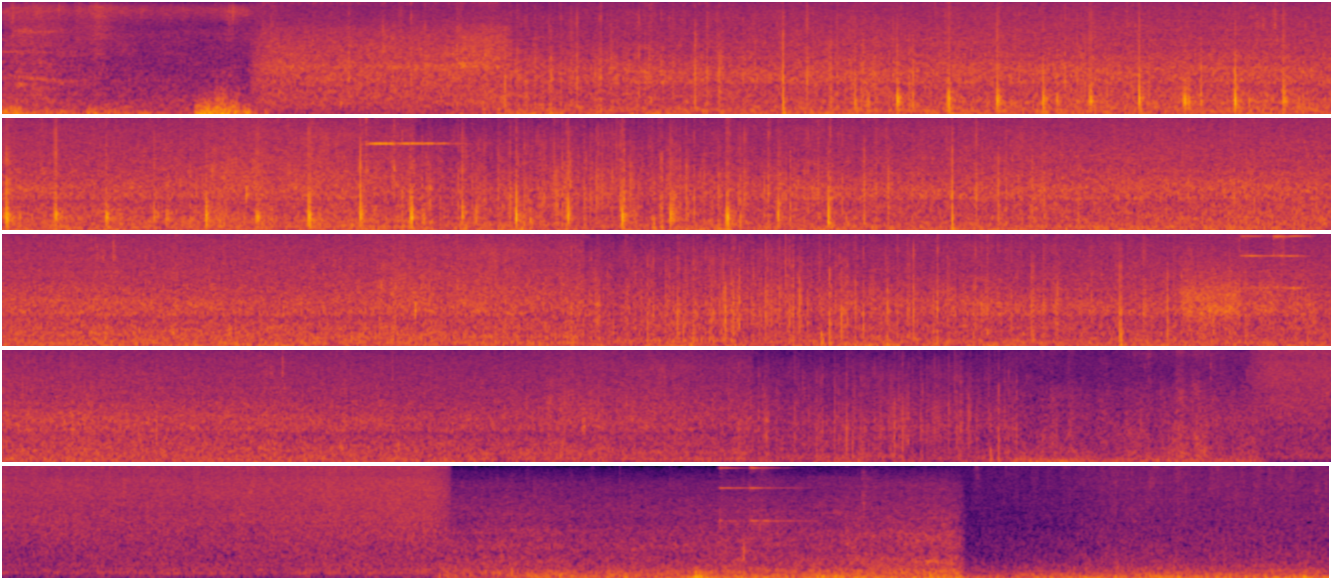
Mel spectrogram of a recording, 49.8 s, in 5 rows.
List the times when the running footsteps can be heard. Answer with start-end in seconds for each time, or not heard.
6.5-16.4.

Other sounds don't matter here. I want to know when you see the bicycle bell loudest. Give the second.
13 s.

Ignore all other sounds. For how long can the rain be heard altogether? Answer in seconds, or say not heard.
50 s.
